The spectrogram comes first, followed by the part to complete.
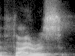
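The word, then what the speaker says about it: Phthirus: love spreads typhus uh thyrus pubis ph is silent uh thyrus pubis is a pubic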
